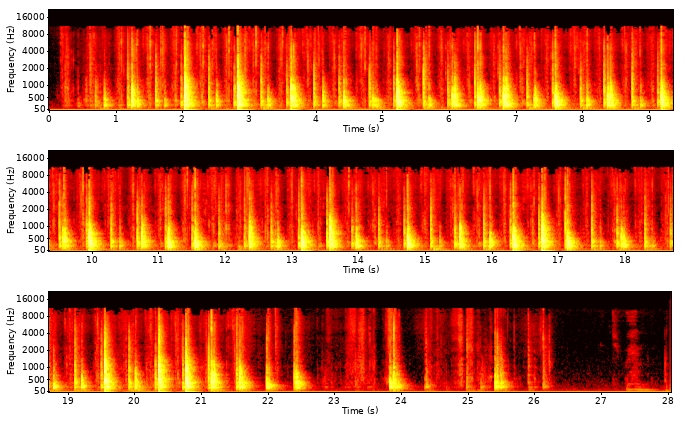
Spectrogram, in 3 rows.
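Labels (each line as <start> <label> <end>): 0.8 Repeated footsteps on a wooden floor indoors. 22.7
23.8 Footsteps on a wooden floor. 24.1
25.4 Footsteps on a wooden floor. 25.7
27.0 A person is whispering. 27.7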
